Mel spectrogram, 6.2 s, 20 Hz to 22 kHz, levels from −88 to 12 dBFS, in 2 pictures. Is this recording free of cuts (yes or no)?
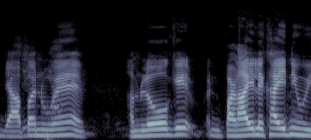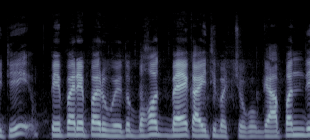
yes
